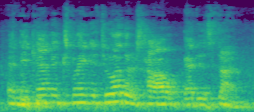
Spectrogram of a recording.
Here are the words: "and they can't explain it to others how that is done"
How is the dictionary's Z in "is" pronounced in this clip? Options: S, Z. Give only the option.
Z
